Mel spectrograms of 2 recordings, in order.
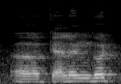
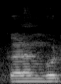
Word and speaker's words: कळंगूट: कोणतरी कमेंट केली की ते कॅलेंगट नाही कळंगूट आहे आता क्च्युली कसं जे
